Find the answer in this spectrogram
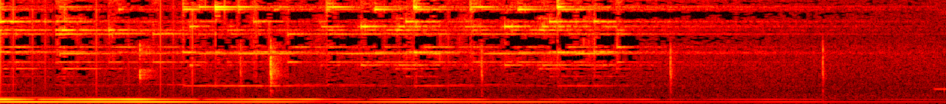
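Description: A struck bell rings out and slowly fades over several seconds, its deep tone carrying a higher overtone. Light, high chime tinkles sound now and then above it and die away about two-thirds of the way through.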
